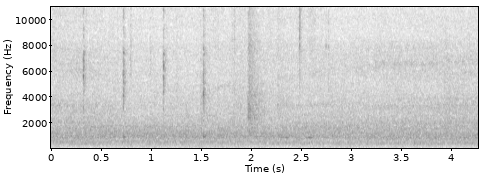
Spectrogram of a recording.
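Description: Cabin noise of a MAN TGE van's 2.0-litre 177 hp diesel at motorway speed: steady engine drone with tyre and wind noise. Over it the turn-signal indicator ticks about twice a second during a lane change, stopping about two and a half seconds in.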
